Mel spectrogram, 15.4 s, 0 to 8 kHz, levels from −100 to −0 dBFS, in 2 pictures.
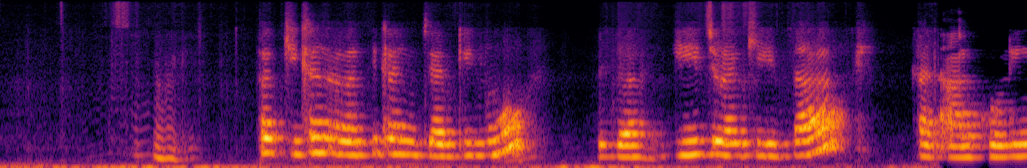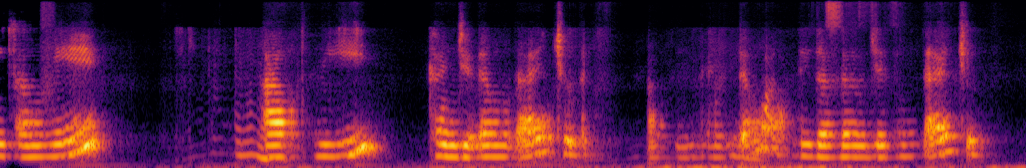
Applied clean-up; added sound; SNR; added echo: neural mask model DeepFilterNet 3.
